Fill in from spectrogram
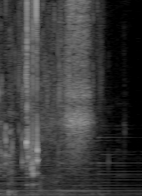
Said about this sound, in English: I'll pour you a drink.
